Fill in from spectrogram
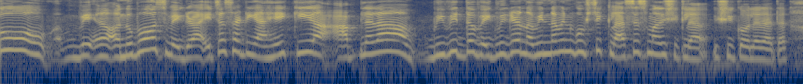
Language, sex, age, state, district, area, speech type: Marathi, female, 18-30, Maharashtra, Yavatmal, rural, spontaneous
